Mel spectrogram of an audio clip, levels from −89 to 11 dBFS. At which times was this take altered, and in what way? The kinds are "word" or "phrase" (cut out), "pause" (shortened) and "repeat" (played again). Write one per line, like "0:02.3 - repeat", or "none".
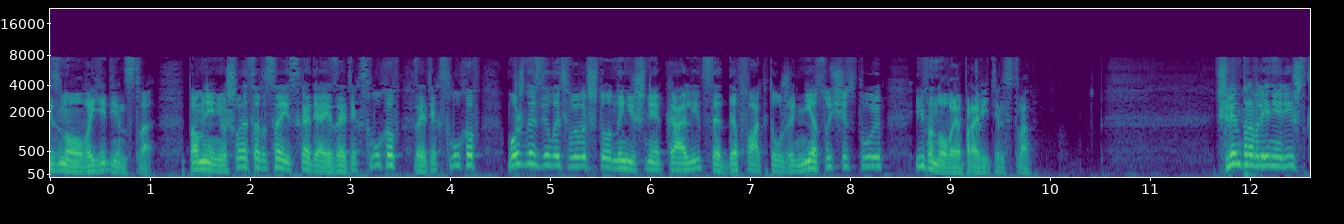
0:03.6 - repeat
0:08.8 - word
